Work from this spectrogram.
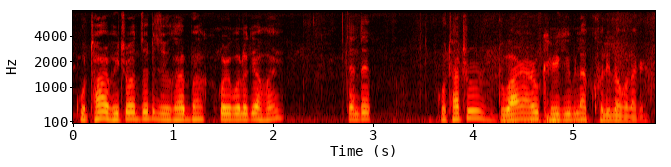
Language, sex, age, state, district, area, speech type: Assamese, male, 18-30, Assam, Lakhimpur, rural, spontaneous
